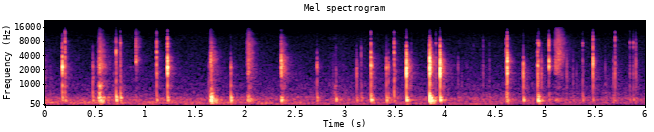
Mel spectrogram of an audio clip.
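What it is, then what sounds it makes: Plastic face mask tapped with nails. Long nails tap and scratch the sides of a glossy, hollow plastic LED face mask. About two dozen sharp, quiet clicks come one after another, bright and dry with almost no ring, mixed with light scratchy brushes.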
